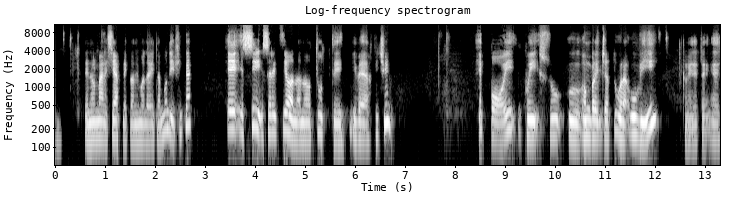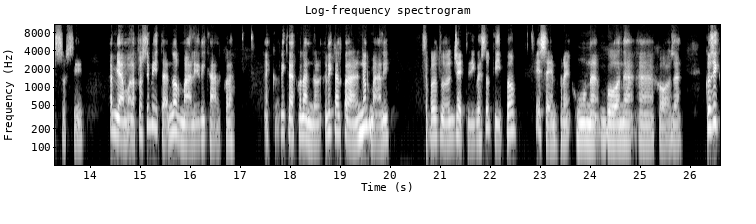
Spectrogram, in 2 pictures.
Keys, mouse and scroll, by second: 0.2-2.2 right drag, 0.9 Tab, 4.4 a, 5.3 a, 12.7-14.1 drag, 17.0-19.0 drag, 26.1 Tab.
